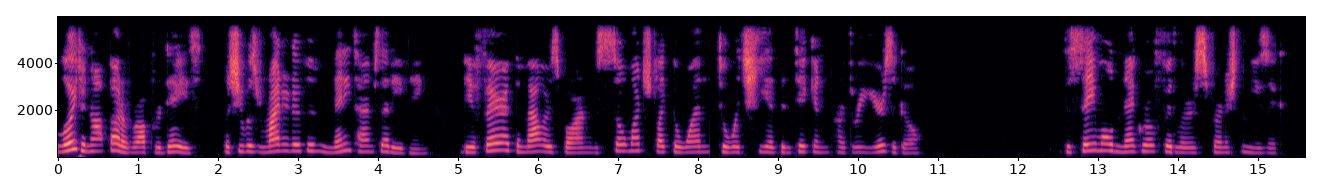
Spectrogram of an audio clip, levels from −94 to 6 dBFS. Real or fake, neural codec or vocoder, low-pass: real; none; 5.4 kHz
